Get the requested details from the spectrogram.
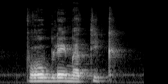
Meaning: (noun) collectively referring to all the problems concerning a certain issue in a certain field; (adjective) problematic
- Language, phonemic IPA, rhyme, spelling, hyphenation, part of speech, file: Dutch, /ˌproː.bleː.maːˈtik/, -ik, problematiek, pro‧ble‧ma‧tiek, noun / adjective, Nl-problematiek.ogg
